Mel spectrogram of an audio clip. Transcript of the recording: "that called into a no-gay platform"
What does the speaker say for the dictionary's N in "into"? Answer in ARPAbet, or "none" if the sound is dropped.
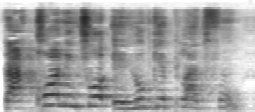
none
